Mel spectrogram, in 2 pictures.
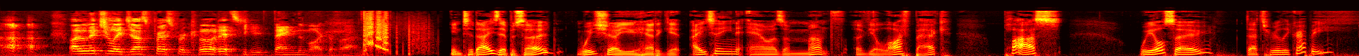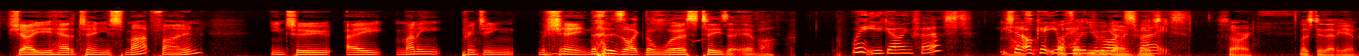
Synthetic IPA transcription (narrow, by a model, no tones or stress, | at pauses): aɪlɪɾə˞l̩ˠid͡ʒʌspʰɹ̥ɛsɹɨkʰɔɹɾɨz̥jɨbæ̃ŋðɨma̰ɪkɹəfõʊ̃n | ɨ̃ntʰɨdeɪzɛpɨsoʊd̚wiʃoʊjɨɦaʊɾɨɡɛɾʔḛɪɾĩna̰ʊə˞zəmʌ̃nθʌvjə˞laɪfb̥æk | pʰl̥ʌs | wiɔlˠsoʊðætsɹɪlˠikʰɹ̥æpiʃoʊjɨɦaʊɾɨtʰɜ̃˞njə˞smɑɹtfõʊ̃n | ɪ̃ntʰʉɨmʌñipʰɹ̥ɪ̃ntɪ̃ŋ | mɨʃĩnðɨɾɨzlaɪk̚ðəwɜ˞stʰizəʔɛvə˞ | wɜ˞nt͡ʃəɡoʊɪ̃ŋfɜ˞st̚ | jɨsɛɾaɪlɡɛt͡ʃəɦɛɾnɨwə˞ɡoʊɪ̃ŋsfpɜ˞esɪs | sɑ̰ɹḭ | lətsd̥ɨðɨ̰ɾɨ̰ɡɛ̰̃n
